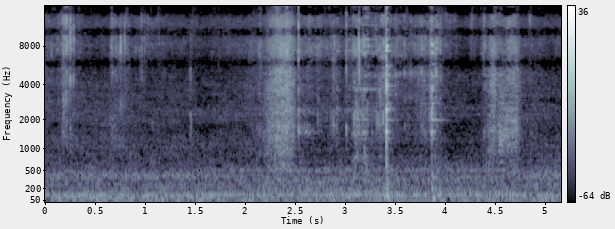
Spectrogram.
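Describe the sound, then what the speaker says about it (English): Pieces of beef liver are added back into gravy in a pan, with faint clinks of a utensil against cookware and soft stirring scrapes at low volume, a couple of slightly sharper knocks in the middle. "now I'm going to add the beef liver back to the gravy"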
